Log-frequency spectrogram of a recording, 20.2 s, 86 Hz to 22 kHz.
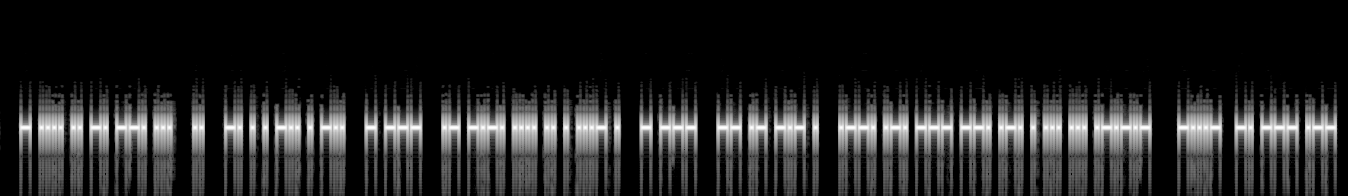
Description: Morse code, heard as a keyed tone, about 25 wpm, 600 Hz. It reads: THINGS I NEEDED TO ACHIEVE TO MAKE PROGRESS. <BT> NOW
